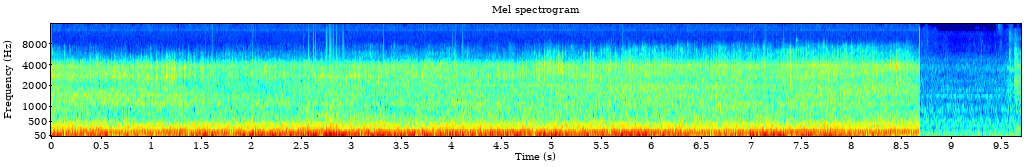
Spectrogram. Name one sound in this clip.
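Heavy armoured vehicle engines rumble loudly as they drive past.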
